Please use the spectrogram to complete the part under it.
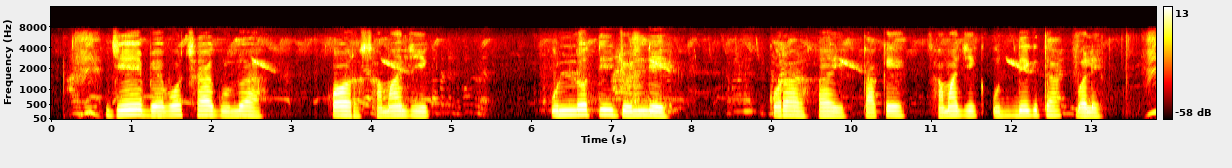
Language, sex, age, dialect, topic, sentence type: Bengali, male, 18-24, Jharkhandi, banking, statement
